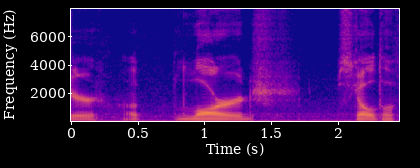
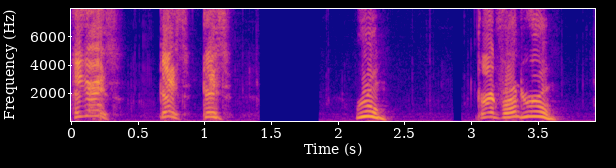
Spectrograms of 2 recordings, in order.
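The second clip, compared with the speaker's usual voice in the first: goblin voice, much higher and louder; 13 dB louder than usual. Game master voicing a goblin popping out of a crack to the party, goblin voice. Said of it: "Goblin head pops out of the crack".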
